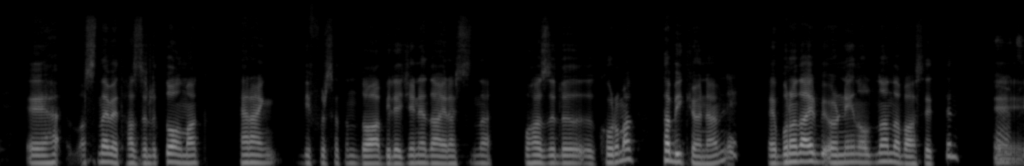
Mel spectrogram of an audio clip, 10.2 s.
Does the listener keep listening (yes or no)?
yes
